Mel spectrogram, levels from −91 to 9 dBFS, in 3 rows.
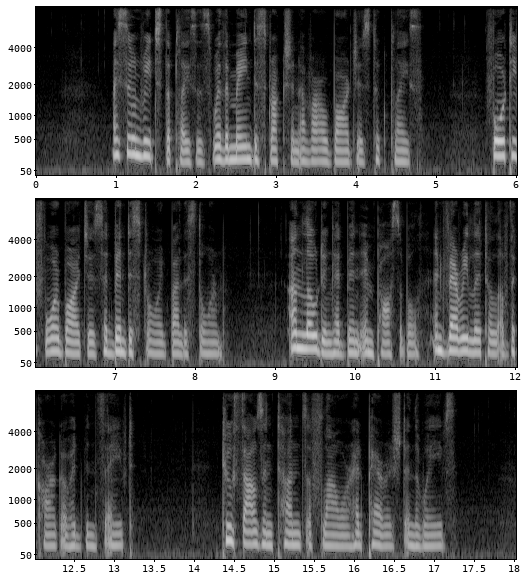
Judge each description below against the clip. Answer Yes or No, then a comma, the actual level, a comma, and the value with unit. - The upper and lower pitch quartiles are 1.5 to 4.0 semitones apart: Yes, average, 2.8 semitones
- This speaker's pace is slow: No, average, 155 wpm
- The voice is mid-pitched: Yes, medium, 165 Hz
